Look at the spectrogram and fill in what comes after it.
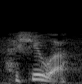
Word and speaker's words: Yeshua: Now, Jesus is the Greek form of the Jewish word Joshua, and it's pronounced in the Hebrew, Yeshua.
